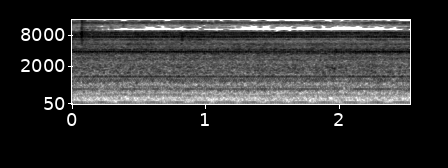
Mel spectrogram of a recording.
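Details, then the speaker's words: DIY silent air compressor using a repurposed refrigerator compressor on a tank: faint steady motor hum with a soft hiss of air rushing through the lines, barely louder than the room; normal running. "I can actually hear there's motor running you can hear the air rushing through here more than you can hear anything else"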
